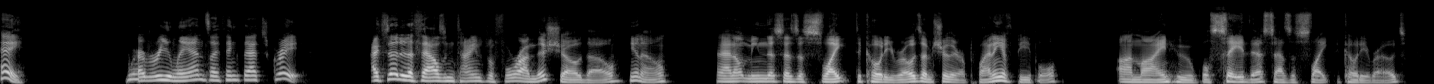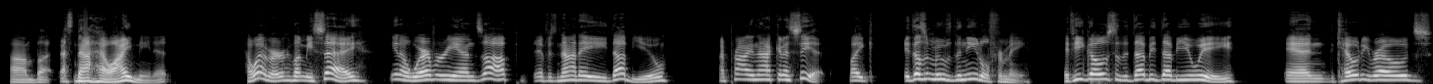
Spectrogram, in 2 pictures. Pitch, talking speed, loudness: 155 Hz, 200 wpm, -18 LUFS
